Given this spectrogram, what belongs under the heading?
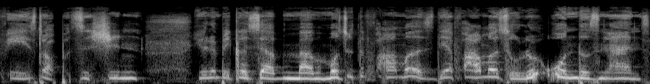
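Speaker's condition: Tracheostomy, vocal cords permanently constricted from smoke inhalation; breathes through tracheostomy tube in larynx, tube changed every 4 months permanently

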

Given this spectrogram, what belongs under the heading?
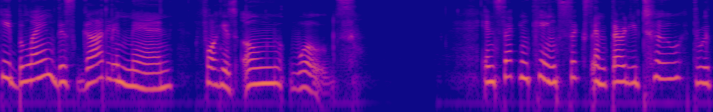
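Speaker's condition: No condition

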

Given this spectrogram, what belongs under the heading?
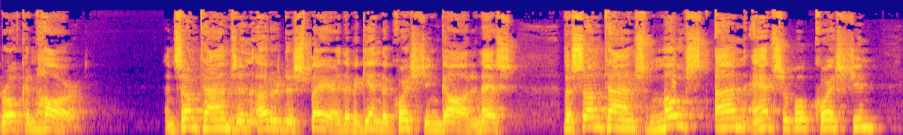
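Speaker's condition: No condition

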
